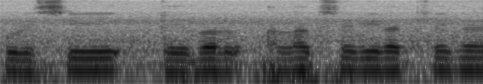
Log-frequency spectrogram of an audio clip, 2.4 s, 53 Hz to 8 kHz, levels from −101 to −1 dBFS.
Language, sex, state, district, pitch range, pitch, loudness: Hindi, female, Uttar Pradesh, Lucknow, 115-125 Hz, 120 Hz, -16 LUFS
